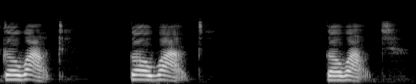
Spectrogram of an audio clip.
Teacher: there's a oo sound there like the W. So you um that particular W sound is used as a linking to another to the second word. · there's a w sound there, like the W.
